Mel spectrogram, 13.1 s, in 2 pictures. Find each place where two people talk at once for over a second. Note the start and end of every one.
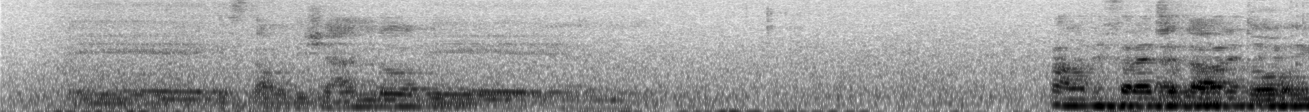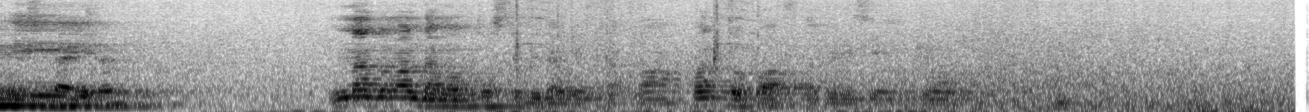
5.8-7.2

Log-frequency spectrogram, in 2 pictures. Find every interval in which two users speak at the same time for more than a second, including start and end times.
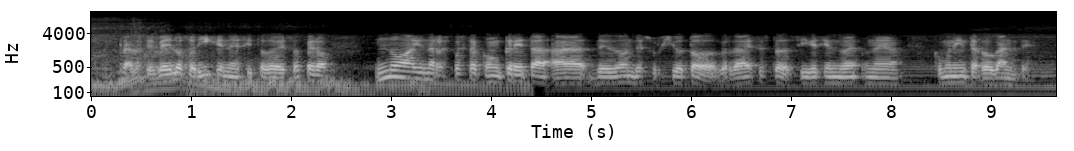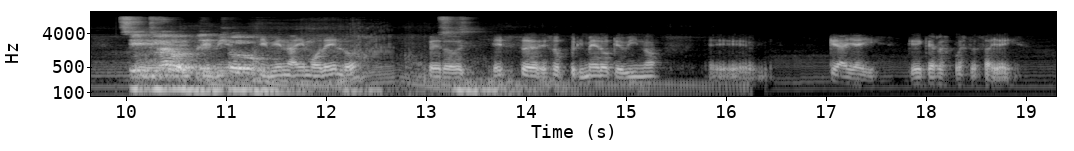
10.1-11.4

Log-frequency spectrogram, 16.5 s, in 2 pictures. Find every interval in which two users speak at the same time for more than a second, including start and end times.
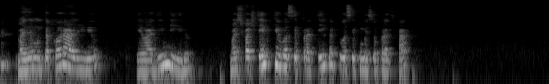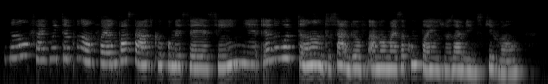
none

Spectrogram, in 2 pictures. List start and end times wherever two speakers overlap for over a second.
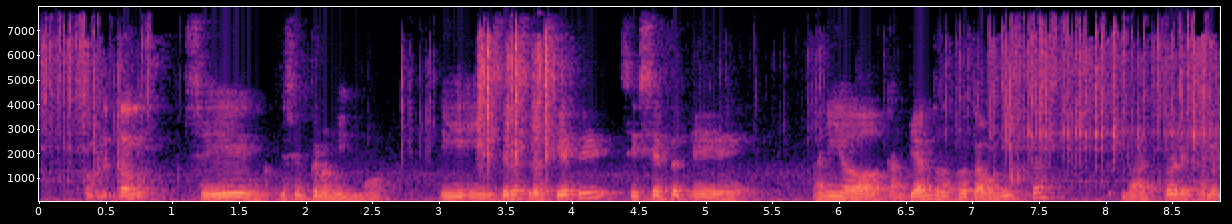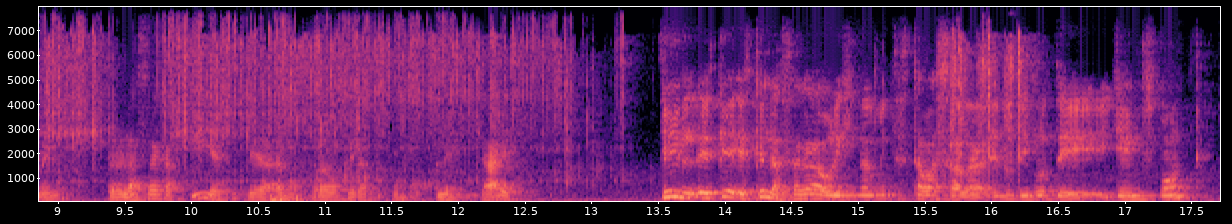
none

